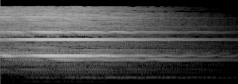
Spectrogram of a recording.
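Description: A shimmering chime sound effect: several steady high tones over a bright hiss, swelling quickly and then fading away over about two seconds.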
